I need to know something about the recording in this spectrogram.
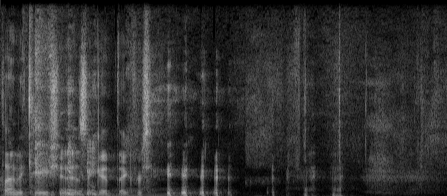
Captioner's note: laughs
